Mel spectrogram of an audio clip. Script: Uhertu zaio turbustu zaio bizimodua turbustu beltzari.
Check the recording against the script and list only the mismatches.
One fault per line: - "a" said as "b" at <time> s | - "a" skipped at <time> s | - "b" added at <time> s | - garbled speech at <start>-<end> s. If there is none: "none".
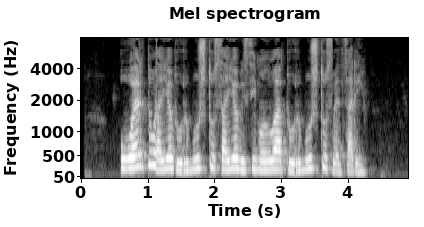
none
